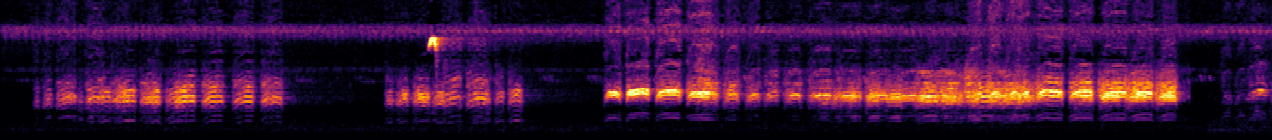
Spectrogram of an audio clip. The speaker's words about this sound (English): Specifically, this is a mobbing call. A mobbing behavior is an alarm call to ward predators away, usually done by a large group of birds, and this is done so that they can defend their territory or protect their nesting site.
